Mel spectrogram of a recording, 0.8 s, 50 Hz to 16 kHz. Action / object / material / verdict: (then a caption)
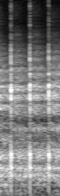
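tap / aircraft composite panel tapped with a coin / composite / well-bonded. Three clear, bright taps on a well-bonded area of an aircraft composite panel during a coin tap inspection, each a short, crisp click centered around 3.3 kHz that dies away almost instantly. The clean, ringing tone indicates good bonding with no hidden void underneath.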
